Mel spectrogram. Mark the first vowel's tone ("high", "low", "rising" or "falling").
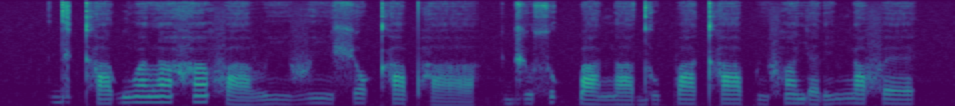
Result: high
